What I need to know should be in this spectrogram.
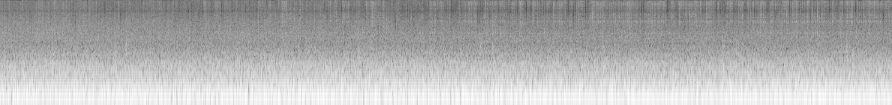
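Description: A windscreen wiper swishes across the glass.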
